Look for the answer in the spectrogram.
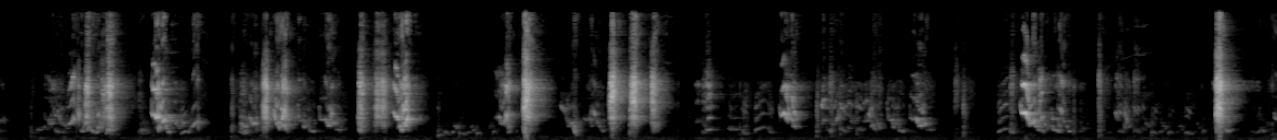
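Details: Budgerigars chattering in the morning: bursts of high, scratchy chirps and warbles come about once a second, mixed with quieter twittering between them.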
